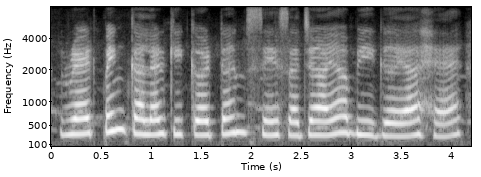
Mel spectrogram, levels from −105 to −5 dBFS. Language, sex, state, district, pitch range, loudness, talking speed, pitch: Hindi, female, Uttar Pradesh, Lalitpur, 290-320 Hz, -13 LUFS, 145 wpm, 300 Hz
